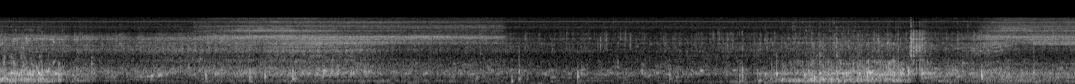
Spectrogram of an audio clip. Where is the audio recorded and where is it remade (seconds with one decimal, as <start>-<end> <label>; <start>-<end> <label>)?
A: 0.0-9.4 recorded; 9.4-10.8 remade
